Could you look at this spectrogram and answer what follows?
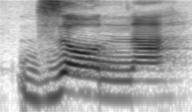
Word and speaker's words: zona: The second one, the Z is starting the word. So remember that z sound. So you'd say zona.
